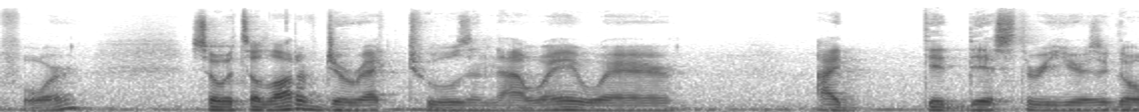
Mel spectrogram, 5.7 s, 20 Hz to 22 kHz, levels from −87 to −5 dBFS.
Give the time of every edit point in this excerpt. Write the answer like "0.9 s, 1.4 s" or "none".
none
